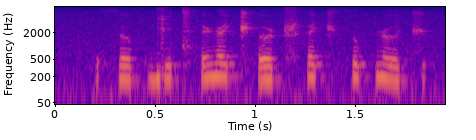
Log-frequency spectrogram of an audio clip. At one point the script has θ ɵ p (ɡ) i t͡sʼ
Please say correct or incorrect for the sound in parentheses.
correct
